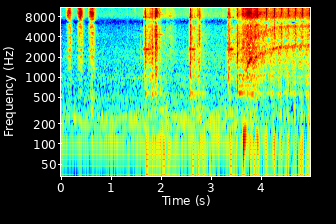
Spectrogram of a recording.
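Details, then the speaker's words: Wisconsin Model AB engine, hand over the exhaust, head bolts tightened: slow, uneven puffs and clicks as it is pulled over by hand, each compression stroke pushing back firmly; good compression, spark not yet checked. "Oh yeah. It's actually making good compression."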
